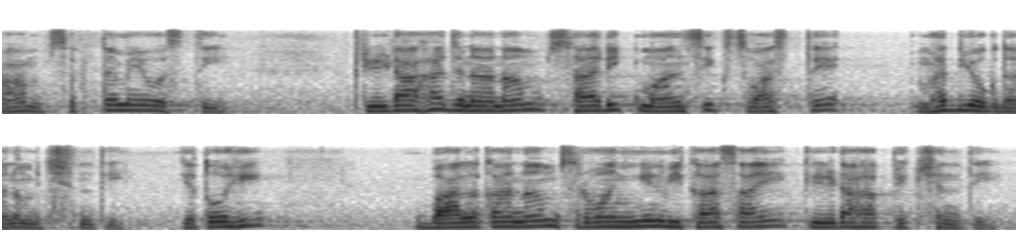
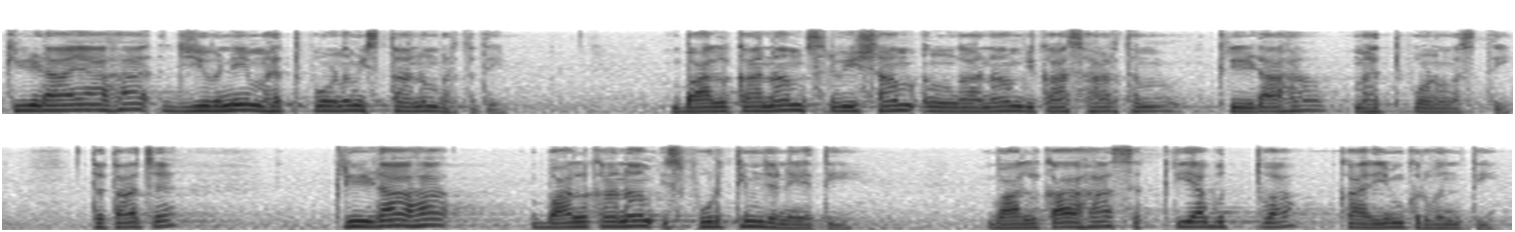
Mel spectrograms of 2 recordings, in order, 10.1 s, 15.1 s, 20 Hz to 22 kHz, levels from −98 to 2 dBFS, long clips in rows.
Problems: none marked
